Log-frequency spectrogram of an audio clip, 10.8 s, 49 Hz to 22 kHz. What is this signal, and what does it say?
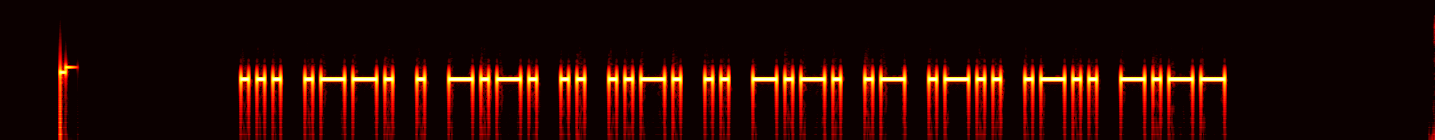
Morse code, heard as a keyed tone, about 21 wpm, 700 Hz. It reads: SPECIFICALLY
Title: Sentences from Top 1100 Words - New Word Drill v2 - 20wpm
